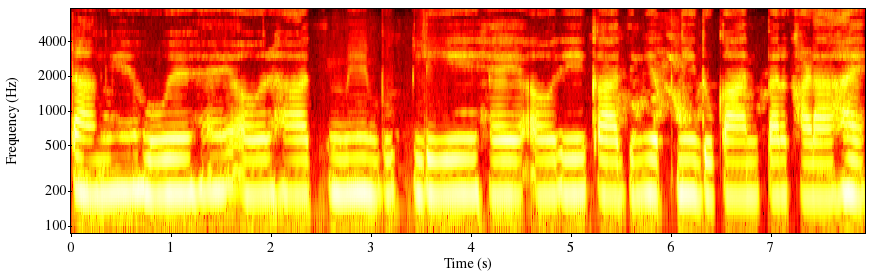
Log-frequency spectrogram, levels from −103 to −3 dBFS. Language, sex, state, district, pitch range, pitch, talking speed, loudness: Hindi, female, Uttar Pradesh, Hamirpur, 185-190 Hz, 190 Hz, 130 wpm, -16 LUFS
